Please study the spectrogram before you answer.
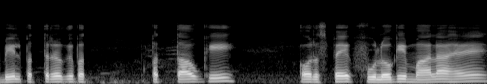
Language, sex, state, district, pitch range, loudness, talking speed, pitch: Hindi, male, Uttar Pradesh, Shamli, 120-130 Hz, -15 LUFS, 160 wpm, 125 Hz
